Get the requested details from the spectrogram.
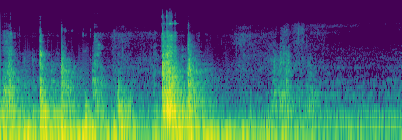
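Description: A metal hood creaks and clanks open.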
